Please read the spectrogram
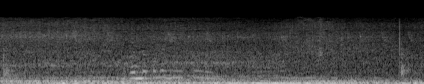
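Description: A steady low rumble, with a faint voice heard briefly between about one and two and a half seconds in.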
